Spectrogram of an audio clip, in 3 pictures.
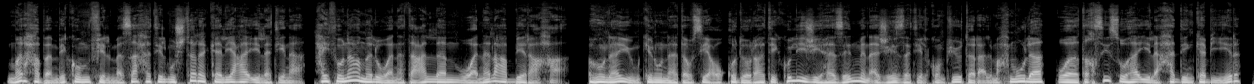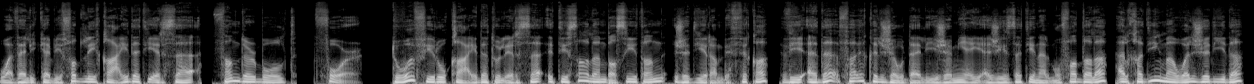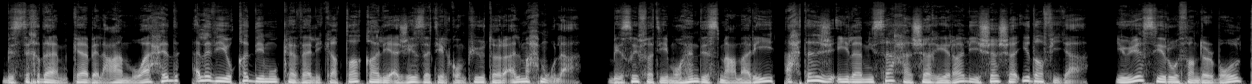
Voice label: arabic e-learning

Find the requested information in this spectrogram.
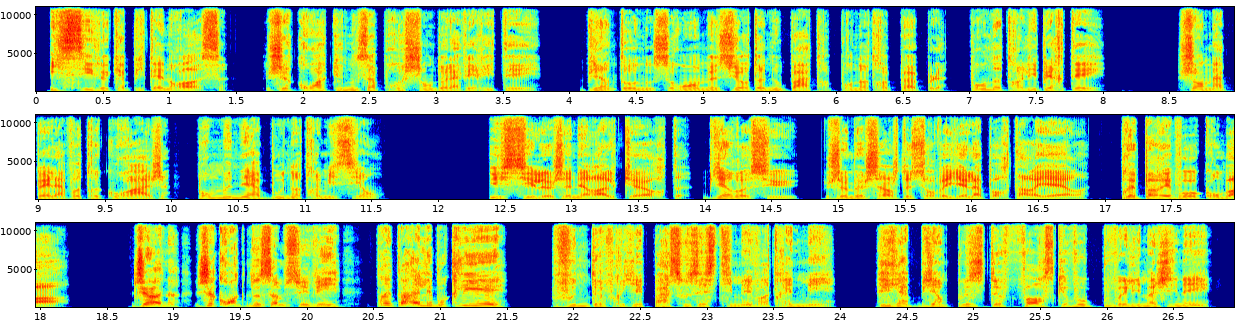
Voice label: french video games

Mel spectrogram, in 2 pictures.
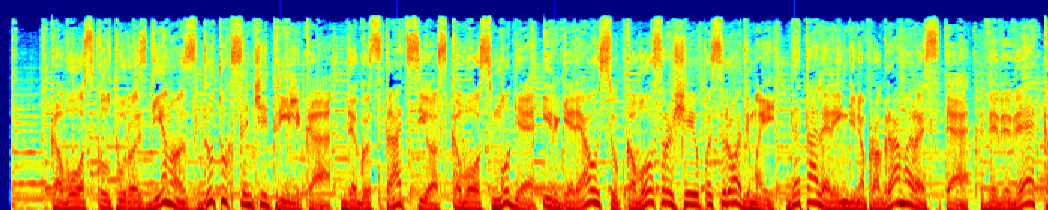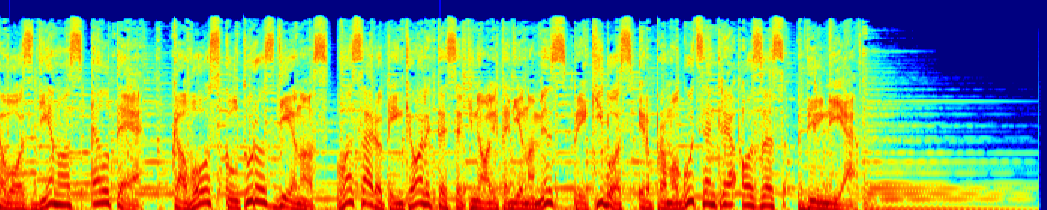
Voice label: lithuanian commercial

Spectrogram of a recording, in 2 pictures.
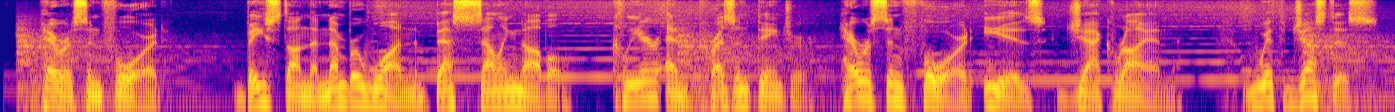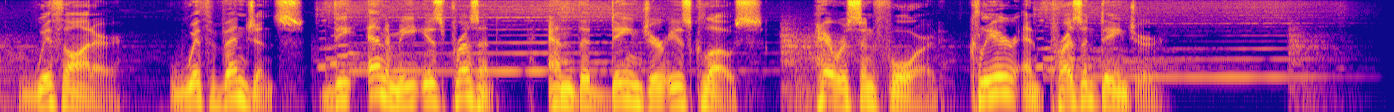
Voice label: english canadian movie trailers

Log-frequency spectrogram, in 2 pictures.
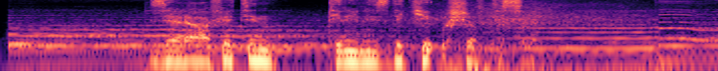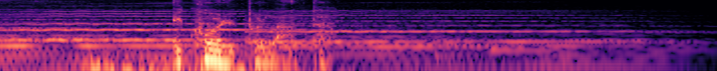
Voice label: Turkish commercial

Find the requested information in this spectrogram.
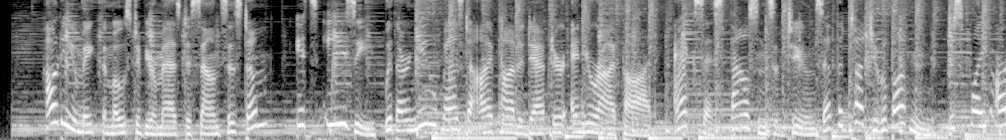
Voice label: english american e learning

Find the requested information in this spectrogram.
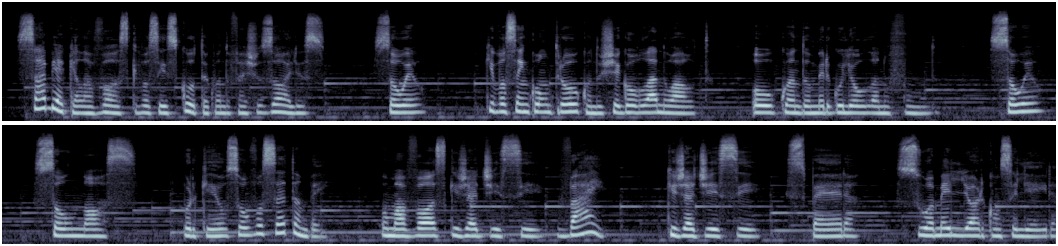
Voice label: portuguese brazilian corporate videos

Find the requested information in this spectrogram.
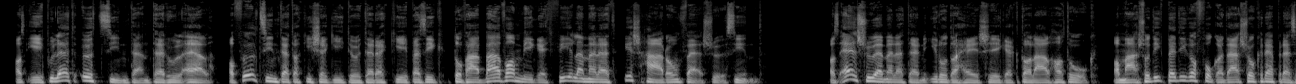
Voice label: Hungarian audio guides

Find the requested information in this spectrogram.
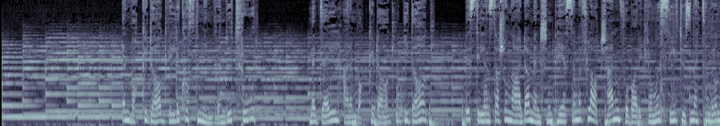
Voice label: norwegian commercial, norwegian voice actors; Noruego; Reino Unido

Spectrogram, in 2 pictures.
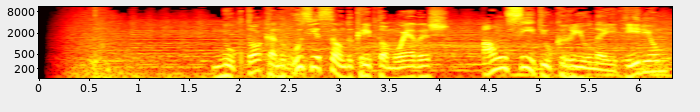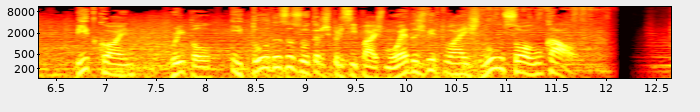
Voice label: portuguese commercial, comical

